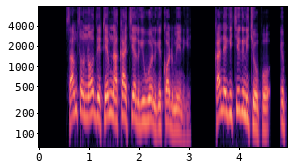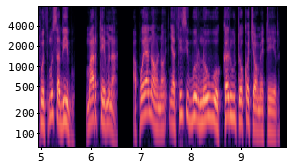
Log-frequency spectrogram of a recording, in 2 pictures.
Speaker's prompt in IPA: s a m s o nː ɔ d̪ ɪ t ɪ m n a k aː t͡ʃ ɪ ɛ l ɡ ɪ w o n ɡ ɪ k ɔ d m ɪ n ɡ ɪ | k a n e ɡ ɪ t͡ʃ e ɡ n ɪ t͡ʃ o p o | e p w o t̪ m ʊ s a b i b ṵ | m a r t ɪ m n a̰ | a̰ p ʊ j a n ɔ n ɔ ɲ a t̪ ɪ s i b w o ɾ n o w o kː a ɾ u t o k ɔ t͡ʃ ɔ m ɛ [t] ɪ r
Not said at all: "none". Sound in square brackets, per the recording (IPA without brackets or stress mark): t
